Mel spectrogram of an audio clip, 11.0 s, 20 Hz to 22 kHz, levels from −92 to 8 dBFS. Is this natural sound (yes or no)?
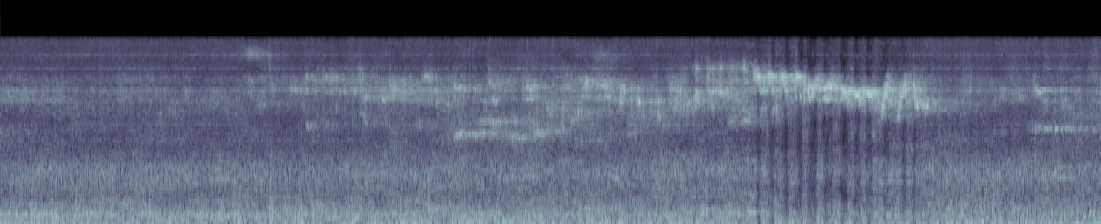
no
